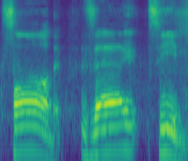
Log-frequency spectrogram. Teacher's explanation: രണ്ട് മുൻപല്ലുകളുടെ ഇടയിൽ നിന്ന് നാവ് അതിന്റെ പൂർണ്ണ സ്ഥിതിയിൽ വെച്ചിട്ടാണ് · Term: സ്വാദ് സായി സീൻ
